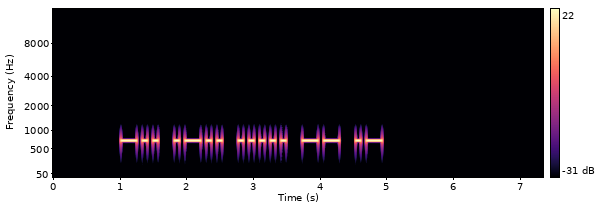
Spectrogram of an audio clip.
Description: Morse code, heard as a keyed tone, about 14 wpm, 700 Hz. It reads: DL5MA
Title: DXCC-100 Call Signs - 5 Characters - Repeated 3x - 15wpm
